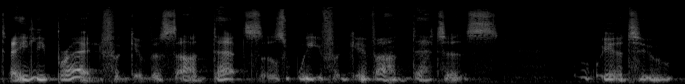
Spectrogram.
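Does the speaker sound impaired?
Yes: spasmodic dystonia; likened to Robert Kennedy Jr.'s voice.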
